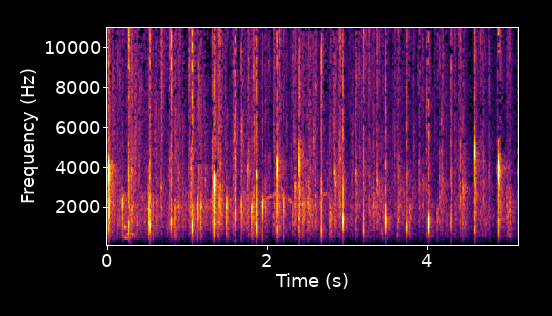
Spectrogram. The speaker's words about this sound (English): So how about a really big applause for the staff? Thank you.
